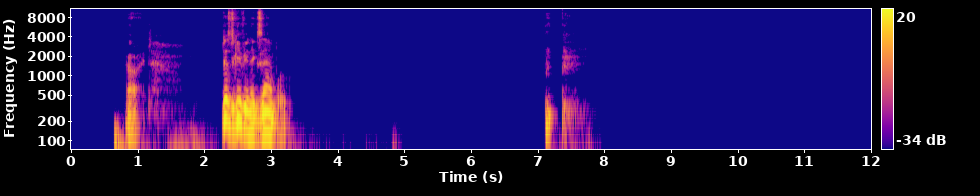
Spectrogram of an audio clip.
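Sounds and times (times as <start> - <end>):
man clearing his throat: 7.1 - 7.9.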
